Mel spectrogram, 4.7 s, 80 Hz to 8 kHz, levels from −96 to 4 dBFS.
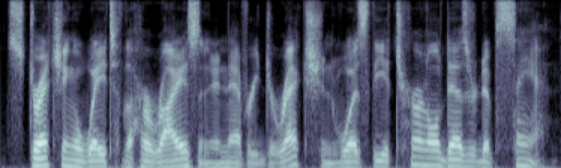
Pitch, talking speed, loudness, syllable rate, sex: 100 Hz, 180 wpm, -18 LUFS, 5.6 syllables/s, male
